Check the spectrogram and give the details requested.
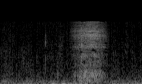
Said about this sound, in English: caught this on the tail end and already sneezed about 8 times.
